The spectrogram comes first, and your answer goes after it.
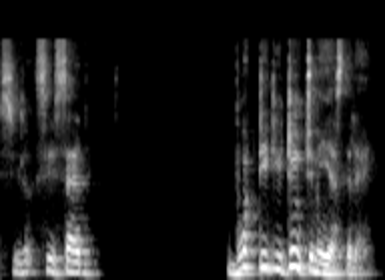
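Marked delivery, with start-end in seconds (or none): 2.3-3.6 acted irritated, annoyed, pushy tone. Retelling a program participant's question at the morning check-in: imitating an annoyed voice. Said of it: "said in an annoyed voice".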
